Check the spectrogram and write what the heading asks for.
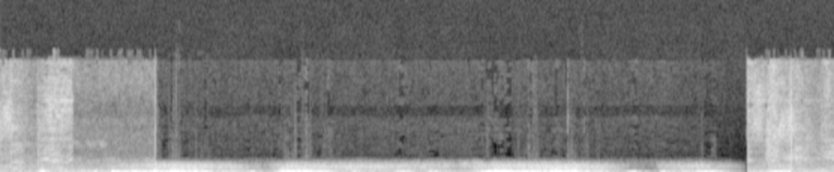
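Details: Veterinary cardiorespiratory auscultation of a quadruped's lung field: low-pitched, snoring, rumbling continuous sounds run through repeated breaths in each phase. These are rhonchi.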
